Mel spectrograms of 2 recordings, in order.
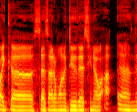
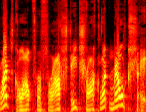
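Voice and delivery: animated cartoon voice with wide, swooping pitch swings; 3 semitones higher, 4 dB louder than usual. Recalling a cartoon line in a Homer Simpson impression. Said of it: "you know how he was like".

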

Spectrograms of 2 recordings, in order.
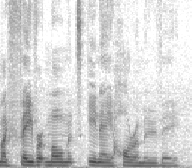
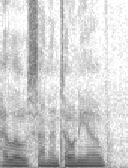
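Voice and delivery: silky, smooth, flirty put-on radio-host voice; 2 semitones lower than usual. Retelling the film's radio presenter greeting listeners: imitating a smooth, flirty radio presenter. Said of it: "she's so smooth and flirty".

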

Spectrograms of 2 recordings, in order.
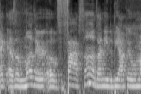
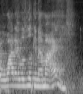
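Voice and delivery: ordinary delivery

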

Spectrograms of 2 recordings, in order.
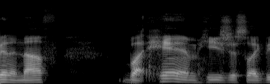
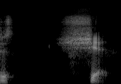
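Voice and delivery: put-on very quiet voice, lower pitch; 2 semitones lower, 8 dB quieter than usual. Retelling the reaction to a film's opening shot, retelling a super quiet curse. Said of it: "You're just like super quiet".

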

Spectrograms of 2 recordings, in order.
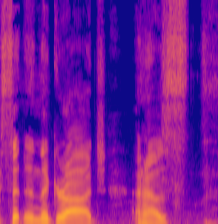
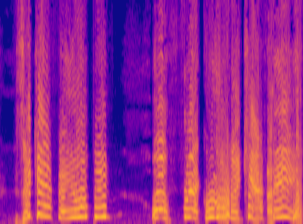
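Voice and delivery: put-on thrilled, excited shriek, very high. Retelling a road trip stop, imitating Seth's excited scream. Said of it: "He just screams out".

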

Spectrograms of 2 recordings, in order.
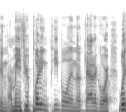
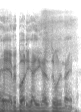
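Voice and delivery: put-on raspy voice, lower pitch; 3 semitones lower than usual. Retelling doing comedy while sick, imitating own raspy voice. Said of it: "I've had a raspy ass voice".

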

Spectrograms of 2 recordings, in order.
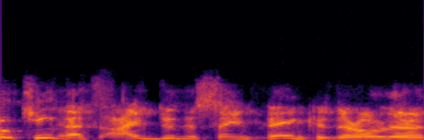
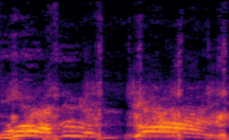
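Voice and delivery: very high, drawn-out, panicked shrieking scream. Imitating a panicking pilot during turbulence: imitating a screaming pilot. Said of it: "as opposed to screaming".

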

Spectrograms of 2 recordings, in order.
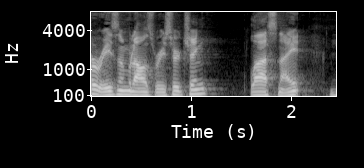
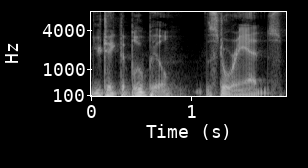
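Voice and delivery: hushed, quiet put-on character voice; 9 semitones lower, 9 dB quieter than usual. Trying out a movie quote, in a Morpheus voice. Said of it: "I was into your Morpheus voice".

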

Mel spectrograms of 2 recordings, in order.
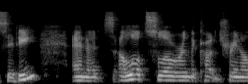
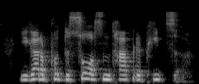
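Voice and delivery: fast, put-on Boston accent; 4 semitones higher than usual. Asked to do an American accent, speaker tries a Boston accent. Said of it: "I think it's a Boston accent".

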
